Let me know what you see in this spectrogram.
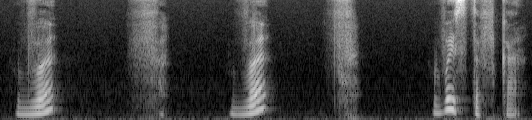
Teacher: The voiced consonant V stands before the voiceless consonant K. That's why we pronounce V as its voiceless analog F.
